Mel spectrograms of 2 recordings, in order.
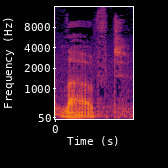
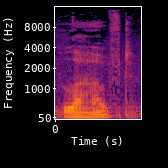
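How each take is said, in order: The two takes are said the same way.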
